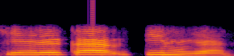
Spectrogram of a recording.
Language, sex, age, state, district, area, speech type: Hindi, female, 30-45, Uttar Pradesh, Chandauli, rural, conversation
